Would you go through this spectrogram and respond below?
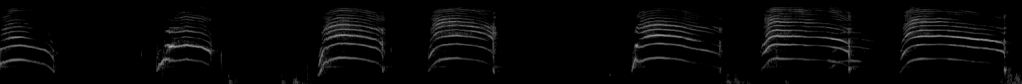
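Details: A pair of hungry foster kittens, upset that their milk and weaning food come late, cry insistently indoors: about eight loud, rising-then-falling, strongly harmonic meows, some doubled, spaced a second or two apart.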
